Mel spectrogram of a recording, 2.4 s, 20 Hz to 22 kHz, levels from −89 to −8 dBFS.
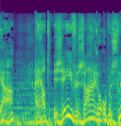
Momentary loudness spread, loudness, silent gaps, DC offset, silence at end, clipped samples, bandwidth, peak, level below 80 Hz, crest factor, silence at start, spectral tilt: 5 LU; -14 LUFS; none; under 0.1%; 0 s; under 0.1%; 16.5 kHz; -2 dBFS; -28 dBFS; 12 dB; 0 s; -4 dB/octave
